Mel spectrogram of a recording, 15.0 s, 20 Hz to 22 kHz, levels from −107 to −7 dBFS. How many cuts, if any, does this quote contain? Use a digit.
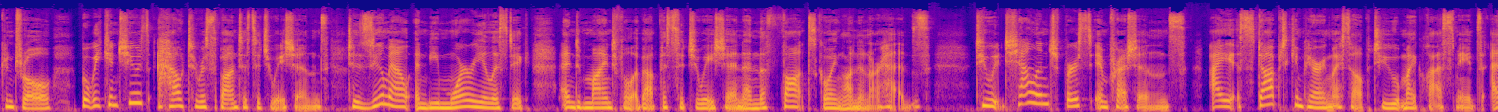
2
